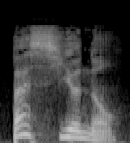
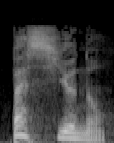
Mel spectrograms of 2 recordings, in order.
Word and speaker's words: passionnant: Passionnant. Final T not pronounced. Passionnant.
